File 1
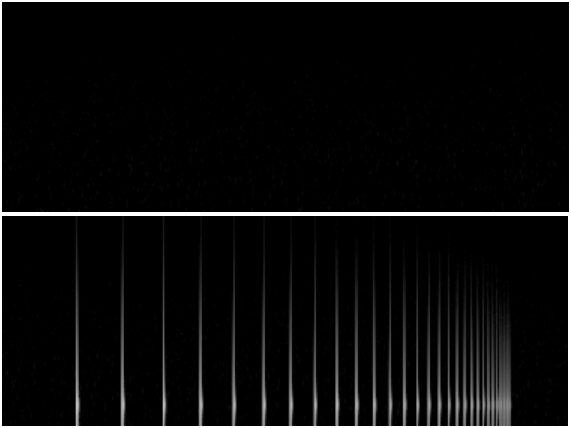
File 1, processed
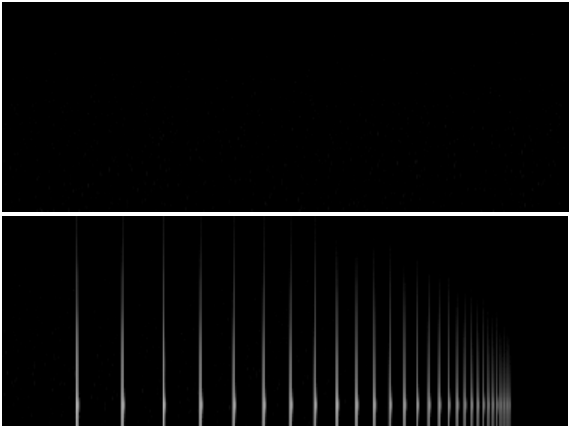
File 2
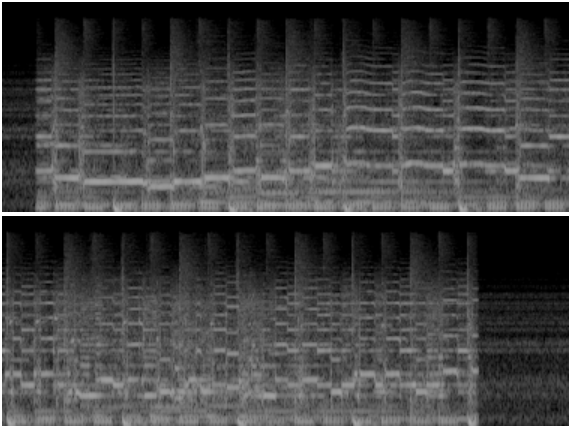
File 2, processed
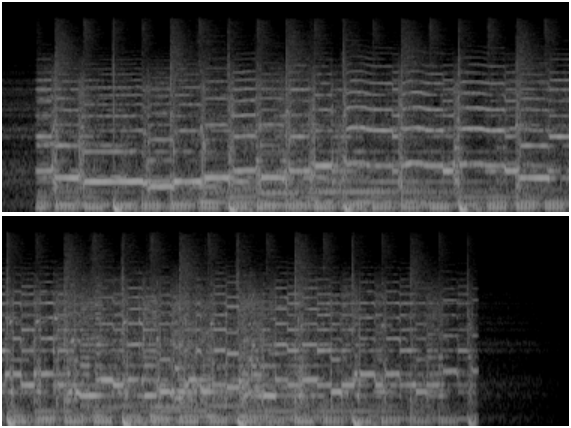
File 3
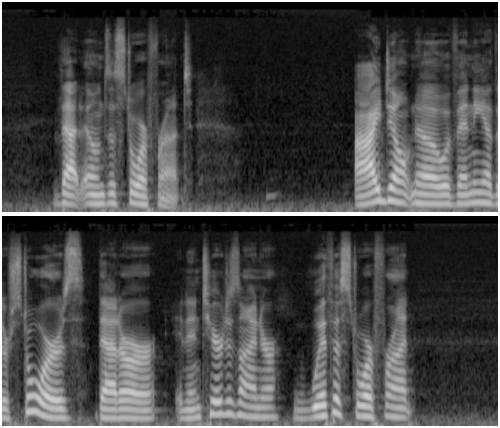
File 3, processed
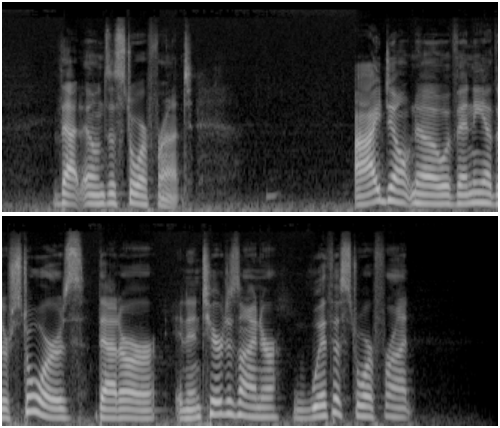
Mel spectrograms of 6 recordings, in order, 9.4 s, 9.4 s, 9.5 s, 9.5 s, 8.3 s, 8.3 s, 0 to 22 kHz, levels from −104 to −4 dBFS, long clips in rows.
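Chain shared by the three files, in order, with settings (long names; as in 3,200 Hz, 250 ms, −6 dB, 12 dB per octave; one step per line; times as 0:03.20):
fade-out on the ending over 2.18 s
downward compressor 3 to 1, threshold −30 dBFS
level −1.5 dB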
